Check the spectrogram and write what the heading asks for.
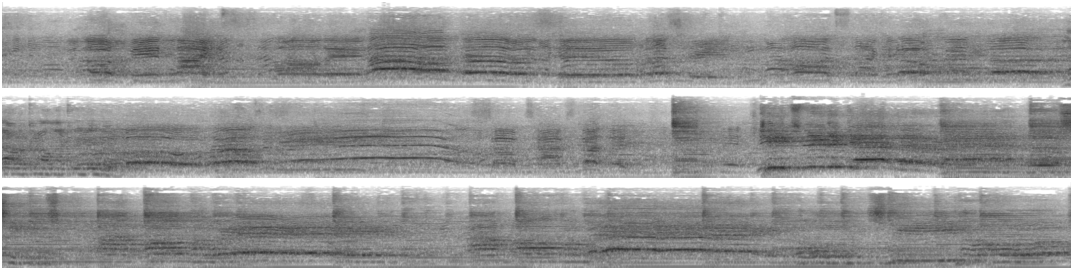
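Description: Live acoustic performance: a male singer sings over a strummed steel-string acoustic guitar, with the audience joining in on the vocals. There is a sharp accent about halfway through.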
